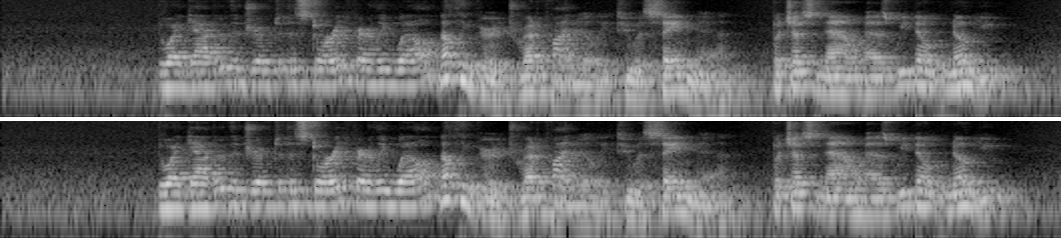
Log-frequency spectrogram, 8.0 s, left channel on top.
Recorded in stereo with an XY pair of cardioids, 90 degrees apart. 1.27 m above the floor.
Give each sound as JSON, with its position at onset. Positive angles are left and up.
{"t": 1.2, "sound": "a man speaking", "azimuth_deg": -45, "distance_m": 0.5}
{"t": 3.3, "sound": "a man speaking", "azimuth_deg": 5, "distance_m": 0.8}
